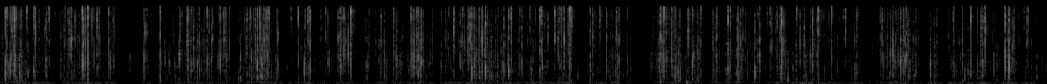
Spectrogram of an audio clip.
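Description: A full, clear plastic biscuit pack is held upright and squeezed and crinkled with fingertips and long nails. It makes dense, bright crinkling with sharp little crackles in quick bursts, broken by a few brief pauses. The sound stays fairly quiet, with almost no low end.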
